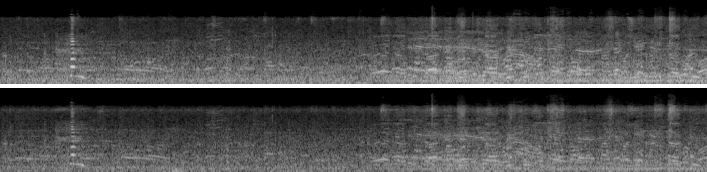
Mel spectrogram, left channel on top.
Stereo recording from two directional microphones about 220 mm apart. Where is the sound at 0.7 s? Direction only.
30° left (ahead or behind).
